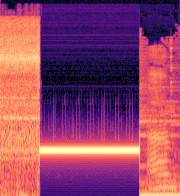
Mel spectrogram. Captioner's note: bars and tone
